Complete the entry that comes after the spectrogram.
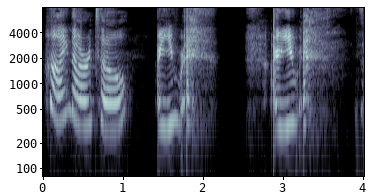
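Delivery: put-on high, sugary anime girl squeak; cute anime girl voice. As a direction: coo it like a shy anime heroine. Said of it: "cute anime girls that are like".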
